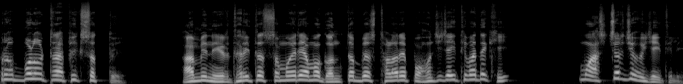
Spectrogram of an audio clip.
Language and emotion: Odia, surprised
